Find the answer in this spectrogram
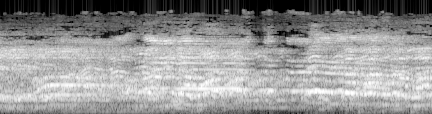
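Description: A man reciting a naat over a public-address system in a large hall, his voice drawn out on long held notes, with crowd chatter behind.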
